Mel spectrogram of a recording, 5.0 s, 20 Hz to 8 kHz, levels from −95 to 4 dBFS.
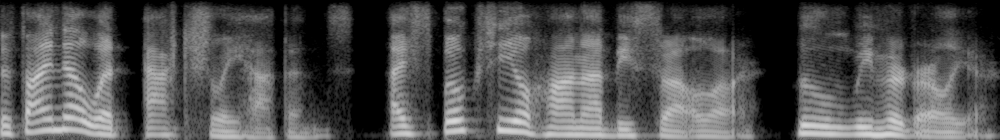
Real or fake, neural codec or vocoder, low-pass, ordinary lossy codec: fake; codec, 16 kHz, 1 kbps, FunCodec, trained on LibriTTS, 50 frames a second; 7.2 kHz; Opus, 16 kbps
